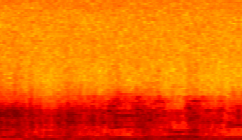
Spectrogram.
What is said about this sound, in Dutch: Wat gebeurt er nou weer? Ja, twee auto's op elkaar.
